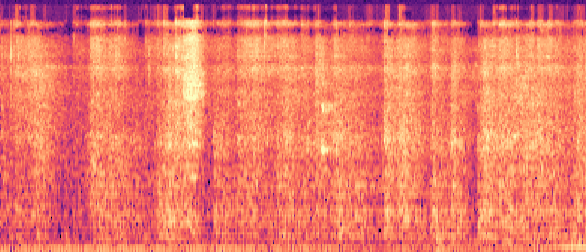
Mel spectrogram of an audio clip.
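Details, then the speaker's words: RV rooftop air conditioner switched to cool mode on the thermostat: low, steady drone holding even, no rattles, squeals or on-off cycling; unit running normally. "we can hear the air conditioner's kicked on. Everything's running great."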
